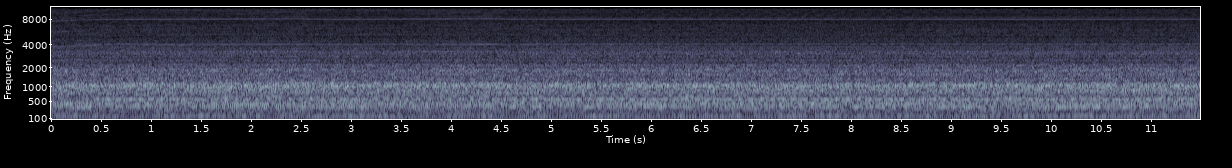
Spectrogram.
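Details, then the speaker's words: Hotpoint Aquarius Extra WMA40 washing machine on a test wash with the top off: steady loud rushing drone with a gritty hum, no clunks. The drum looks bent; owner suspects worn bearings. "Let's just leave it and see what kind of noise it makes. I've got the top off it as well, so if it's loud it should be even louder."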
